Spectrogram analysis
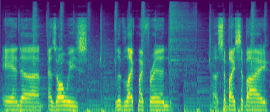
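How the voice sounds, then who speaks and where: Easygoing male host, upbeat, quick to laugh, casual interview in a small studio. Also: medium pitch, completely flat delivery, a bit bright, soft background music.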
